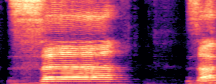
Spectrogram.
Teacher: آگے زا، زا کا مخرج سخت ہے اور اس کو سختی کے ساتھ زبان کی نوک نیچے والے دانتوں کے پیچھے جڑ سے لگا کر پڑھا جاتا ہے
